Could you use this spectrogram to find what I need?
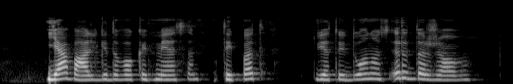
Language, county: Lithuanian, Vilnius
